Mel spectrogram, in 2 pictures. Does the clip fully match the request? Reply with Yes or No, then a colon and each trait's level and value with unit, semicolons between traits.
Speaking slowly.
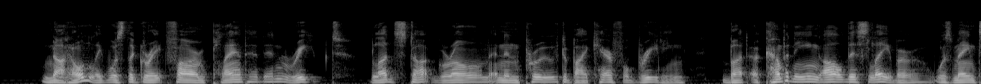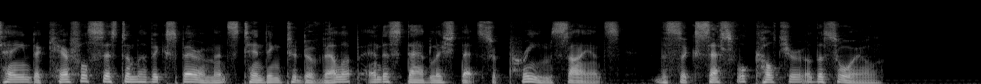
Yes: slow, 130 wpm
